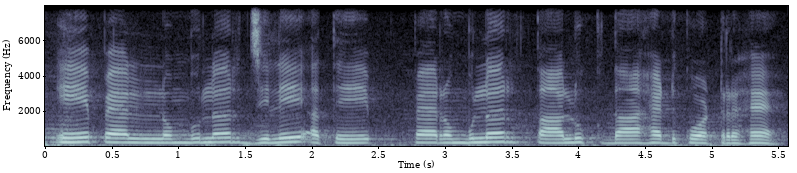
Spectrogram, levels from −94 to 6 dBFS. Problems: none marked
